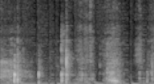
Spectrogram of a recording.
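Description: Zipper on a fabric laptop bag's pocket being pulled open in a few short rasps.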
